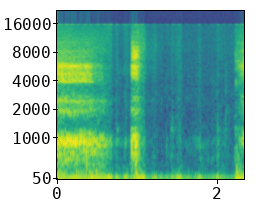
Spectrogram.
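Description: A man's breath out through the mouth, trailing off from a hesitating "uh" and fading over about half a second, then a short click about a second in.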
